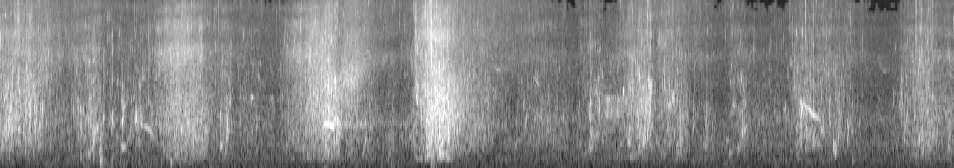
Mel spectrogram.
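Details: Only splashing and lapping water, like a paddle or small boat moving through it, with no animal calls.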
